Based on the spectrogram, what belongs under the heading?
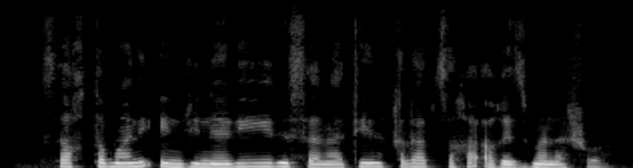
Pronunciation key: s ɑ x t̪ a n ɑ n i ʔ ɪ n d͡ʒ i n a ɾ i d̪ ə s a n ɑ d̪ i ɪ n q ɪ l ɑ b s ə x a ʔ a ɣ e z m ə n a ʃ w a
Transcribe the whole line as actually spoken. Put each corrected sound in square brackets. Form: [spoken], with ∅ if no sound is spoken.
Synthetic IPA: s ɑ x t̪ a [m] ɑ n i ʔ ɪ n d͡ʒ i n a ɾ i d̪ ə s a n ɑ [t̪] i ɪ n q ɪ l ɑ b s ə x a ʔ a ɣ e z m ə n a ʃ w a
